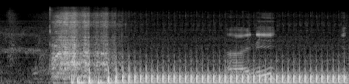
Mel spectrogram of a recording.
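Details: Yamaha Vixion motorcycle with battery-charging complaint, multimeter on battery: catches cleanly after short crank and settles into quick even idle; charging rises from 12 to 13 V; normal start and idle.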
